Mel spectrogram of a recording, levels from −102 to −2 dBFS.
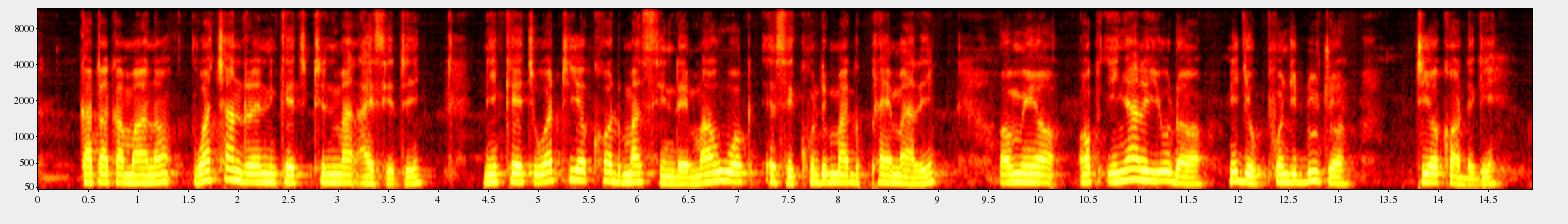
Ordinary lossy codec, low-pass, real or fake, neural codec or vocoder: none; none; fake; codec, 24 kHz, 6 kbps, HILCodec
